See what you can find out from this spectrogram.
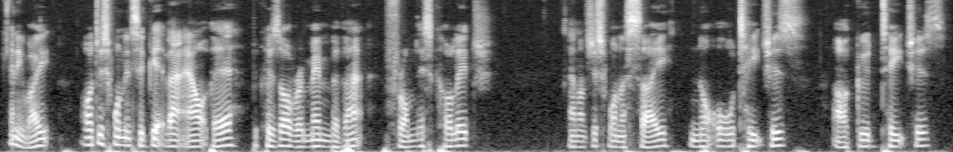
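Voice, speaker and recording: Man, middle-aged, gravelly fry, dry recording, deliberate phrasing, grumbling video monologue. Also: medium pitch, fairly even intonation, fairly bright tone, no echo. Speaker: host of an online video channel. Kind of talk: monologue to camera for a vlog.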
